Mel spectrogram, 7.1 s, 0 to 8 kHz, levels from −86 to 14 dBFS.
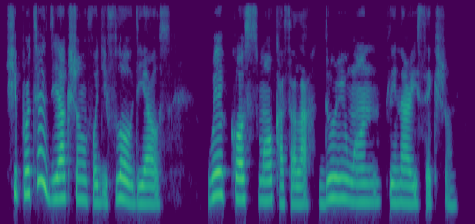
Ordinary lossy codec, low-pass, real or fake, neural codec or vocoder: none; 7.2 kHz; real; none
